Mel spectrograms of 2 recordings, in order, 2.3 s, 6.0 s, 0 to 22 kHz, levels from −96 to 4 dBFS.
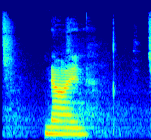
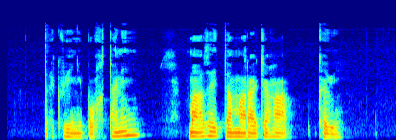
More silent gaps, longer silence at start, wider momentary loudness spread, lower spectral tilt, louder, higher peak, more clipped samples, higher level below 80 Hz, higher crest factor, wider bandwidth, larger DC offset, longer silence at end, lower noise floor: neither; second, 0.05 s vs 0.65 s; first, 21 LU vs 15 LU; second, -4.5 dB/octave vs -7.5 dB/octave; about the same, -26 LUFS vs -24 LUFS; second, -10 dBFS vs -4 dBFS; neither; second, -78 dBFS vs -54 dBFS; about the same, 20 dB vs 22 dB; first, 15 kHz vs 9.8 kHz; neither; second, 0 s vs 0.85 s; second, -63 dBFS vs -70 dBFS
